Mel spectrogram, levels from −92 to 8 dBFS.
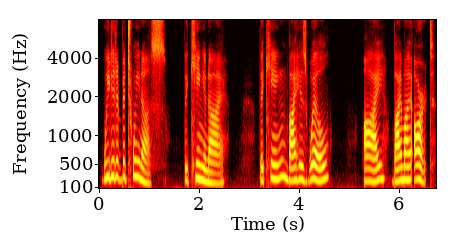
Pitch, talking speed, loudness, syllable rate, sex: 225 Hz, 150 wpm, -17 LUFS, 3.9 syllables/s, female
